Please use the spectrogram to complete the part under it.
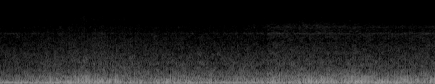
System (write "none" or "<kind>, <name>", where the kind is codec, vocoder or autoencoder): vocoder, WaveNeXt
